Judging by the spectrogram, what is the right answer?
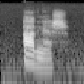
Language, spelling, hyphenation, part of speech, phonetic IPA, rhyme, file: Hungarian, Ágnes, Ág‧nes, proper noun, [ˈaːɡnɛʃ], -ɛʃ, Hu-Ágnes.ogg
- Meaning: a female given name, equivalent to English Agnes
